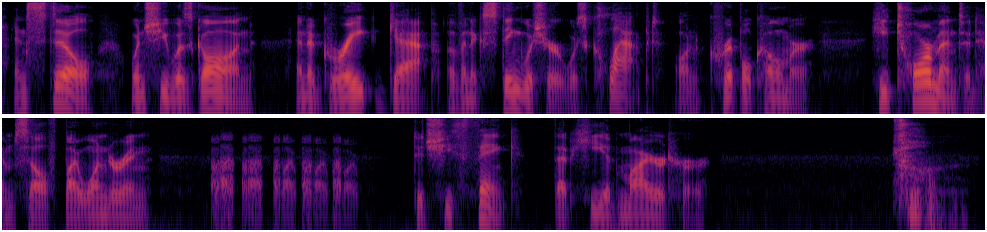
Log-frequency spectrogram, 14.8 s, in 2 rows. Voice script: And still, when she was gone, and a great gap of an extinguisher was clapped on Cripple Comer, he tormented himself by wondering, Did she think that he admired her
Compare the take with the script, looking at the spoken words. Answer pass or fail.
pass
